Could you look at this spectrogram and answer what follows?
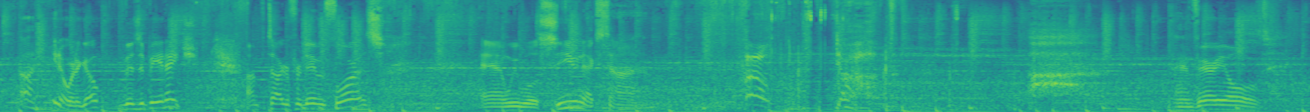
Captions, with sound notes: You know where to go, visit B&H! I'm photographer David Flores, and we will see you next time! (shouts loudly) I am very old.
